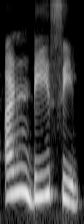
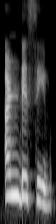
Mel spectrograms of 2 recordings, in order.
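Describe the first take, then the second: First: अनडिसीव slowly split as un, dee, seev; slow, in parts. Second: Said in the usual way. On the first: Shown as a demonstration. Teacher builds the word for learners, slow and split. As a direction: sound out अनडिसीव chunk by chunk.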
